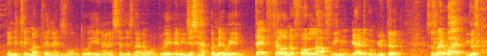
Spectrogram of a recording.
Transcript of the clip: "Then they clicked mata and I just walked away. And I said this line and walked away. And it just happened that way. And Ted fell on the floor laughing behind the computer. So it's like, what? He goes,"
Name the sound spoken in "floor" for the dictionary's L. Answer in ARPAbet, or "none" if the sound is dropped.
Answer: none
